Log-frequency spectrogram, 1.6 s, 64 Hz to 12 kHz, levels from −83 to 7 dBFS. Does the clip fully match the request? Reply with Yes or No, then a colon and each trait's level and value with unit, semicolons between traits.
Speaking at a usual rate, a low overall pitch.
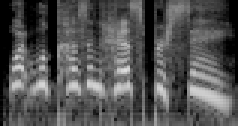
No: average, 190 wpm; very high, 290 Hz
